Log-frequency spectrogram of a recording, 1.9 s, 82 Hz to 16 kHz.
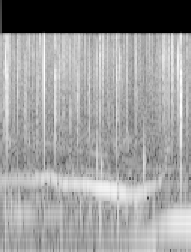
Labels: {"label": "biophony", "recorder": "SoundTrap 300"}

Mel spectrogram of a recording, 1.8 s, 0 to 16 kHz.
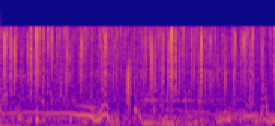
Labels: {"label": "biophony, cascading saw", "recorder": "SoundTrap 600 or HydroMoth"}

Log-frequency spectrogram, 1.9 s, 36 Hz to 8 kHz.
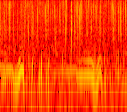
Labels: {"label": "biophony, cascading saw", "recorder": "SoundTrap 600 or HydroMoth"}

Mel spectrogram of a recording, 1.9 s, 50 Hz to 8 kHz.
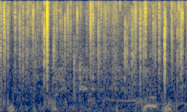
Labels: {"label": "biophony, cascading saw", "recorder": "SoundTrap 600 or HydroMoth"}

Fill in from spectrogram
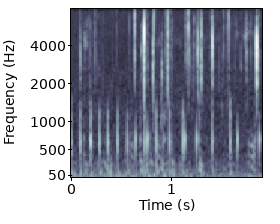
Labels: {"label": "biophony, knock croak", "recorder": "SoundTrap 300"}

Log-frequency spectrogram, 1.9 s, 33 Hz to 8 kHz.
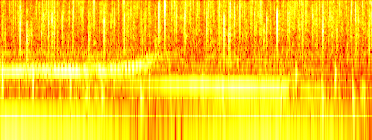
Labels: {"label": "biophony", "recorder": "SoundTrap 300"}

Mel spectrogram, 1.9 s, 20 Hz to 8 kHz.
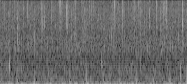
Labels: {"label": "biophony, crackle", "recorder": "SoundTrap 600"}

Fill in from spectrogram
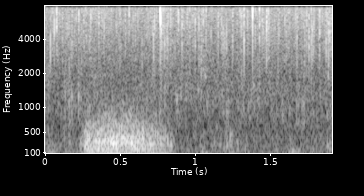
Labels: {"label": "biophony, growl", "recorder": "SoundTrap 500"}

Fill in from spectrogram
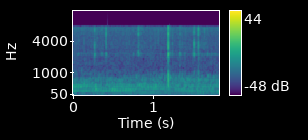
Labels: {"label": "anthrophony, boat engine", "recorder": "HydroMoth"}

